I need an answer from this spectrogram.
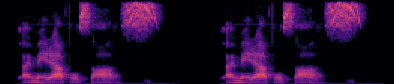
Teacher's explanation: Really quick, light flap of the tongue for that D. · It's just a very quick, light flap because the D does come between two vowels here. And the D between vowels, just like the T between vowels, is a flap.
